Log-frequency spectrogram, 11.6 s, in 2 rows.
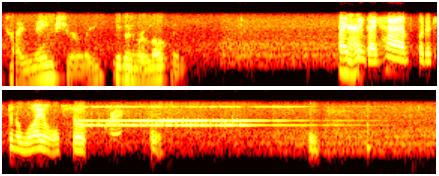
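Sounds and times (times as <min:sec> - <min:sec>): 
speech: 0:00.1 - 0:02.6, 0:04.5 - 0:07.1, 0:07.8 - 0:08.1, 0:09.8 - 0:10.2
cell phone ringing with old-fashioned bell ringtone: 0:06.9 - 0:10.9.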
